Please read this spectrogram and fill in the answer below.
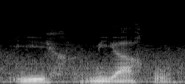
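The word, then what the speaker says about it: ירמיהו: Vamos dar início à leitura do livro de Jeremias, que em hebraico se pronuncia Irmiyahu.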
